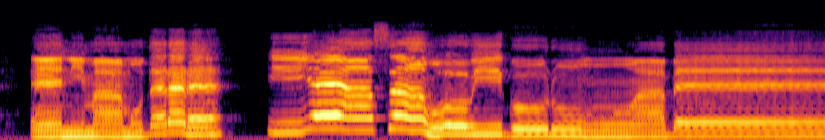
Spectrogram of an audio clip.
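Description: Unaccompanied Candomblé chant for Oxum, sung in Yoruba: short vocal phrases gliding between held notes, with brief pauses, ending on a long held note.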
